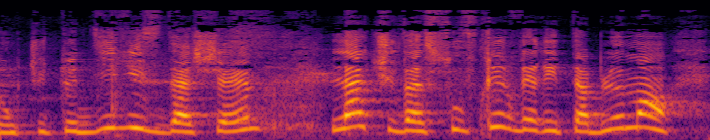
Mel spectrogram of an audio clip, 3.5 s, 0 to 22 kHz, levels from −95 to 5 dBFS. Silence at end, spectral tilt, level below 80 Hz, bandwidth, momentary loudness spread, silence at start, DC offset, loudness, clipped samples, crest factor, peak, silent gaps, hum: 0 s; -3 dB/octave; -60 dBFS; 16.5 kHz; 8 LU; 0 s; under 0.1%; -18 LUFS; under 0.1%; 18 dB; -2 dBFS; none; none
